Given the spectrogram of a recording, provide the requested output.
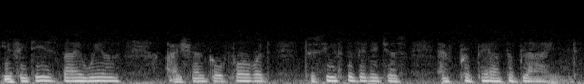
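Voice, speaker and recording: An actor playing a dignified Indian hunting guide, formal and privately scornful, speaking in archaic measured phrases in a radio drama. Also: male voice, fairly high pitch, gravelly, a little hiss or hum. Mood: deferential. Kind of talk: 1970s radio drama narration and acting. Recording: narrow-band old radio, music behind.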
